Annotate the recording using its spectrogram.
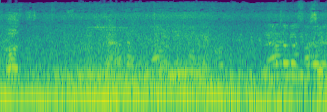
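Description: City bus engine running with a steady heavy low rumble, heard from inside the crowded bus. Passengers' voices come over it near the start and again near the end.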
